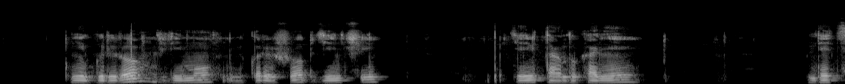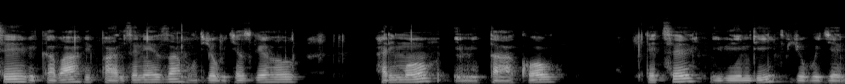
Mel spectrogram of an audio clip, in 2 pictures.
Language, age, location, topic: Kinyarwanda, 18-24, Kigali, finance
